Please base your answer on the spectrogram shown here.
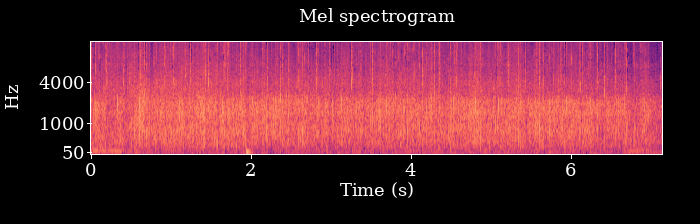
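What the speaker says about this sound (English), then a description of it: "Could we give these folks a round of applause and thank you?" Steady, full audience applause at a King Charles III Coronation Commemorative Medal ceremony in Kitchener-Waterloo, a dense, even roar of many hands clapping that holds at a constant level for the whole stretch.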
